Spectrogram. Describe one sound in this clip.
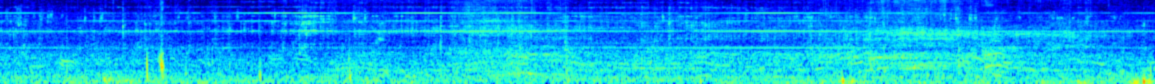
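Plastic tyres knock and scrape on stones.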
